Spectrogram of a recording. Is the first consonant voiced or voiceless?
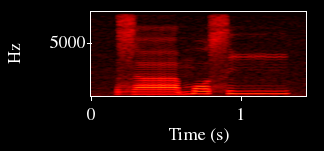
voiced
